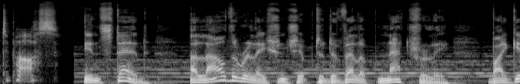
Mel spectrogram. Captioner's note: AI Voice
